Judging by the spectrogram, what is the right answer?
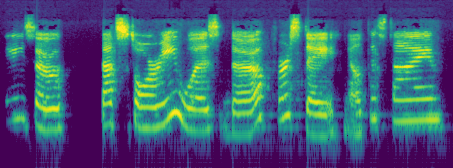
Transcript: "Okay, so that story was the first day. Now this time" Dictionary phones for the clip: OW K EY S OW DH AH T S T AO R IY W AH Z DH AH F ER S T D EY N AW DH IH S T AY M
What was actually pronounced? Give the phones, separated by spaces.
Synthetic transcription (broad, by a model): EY S OW DH AH T S T AO R IY W AH Z DH AH F ER S D EY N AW DH IH S T AY M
